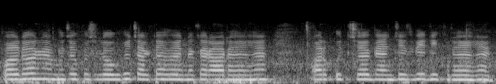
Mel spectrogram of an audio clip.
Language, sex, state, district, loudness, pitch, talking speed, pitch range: Hindi, female, Chandigarh, Chandigarh, -15 LUFS, 230 Hz, 215 wpm, 225-235 Hz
